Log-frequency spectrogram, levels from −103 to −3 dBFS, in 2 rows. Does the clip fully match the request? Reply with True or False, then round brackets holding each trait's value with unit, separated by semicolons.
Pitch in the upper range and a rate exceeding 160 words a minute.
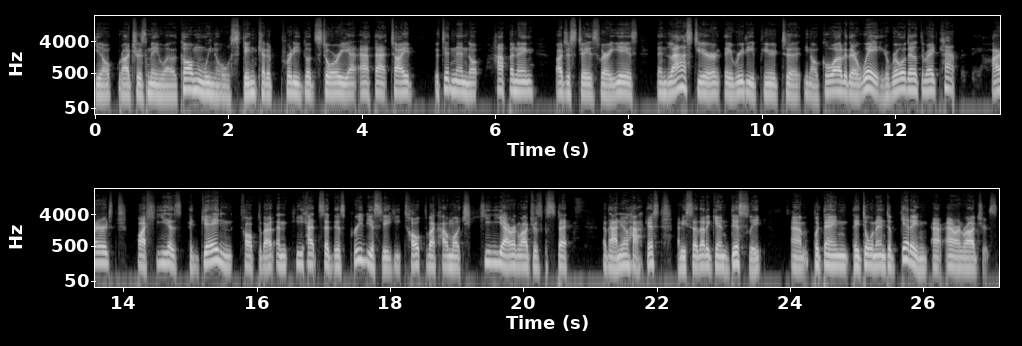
False (135 Hz; 200 wpm)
